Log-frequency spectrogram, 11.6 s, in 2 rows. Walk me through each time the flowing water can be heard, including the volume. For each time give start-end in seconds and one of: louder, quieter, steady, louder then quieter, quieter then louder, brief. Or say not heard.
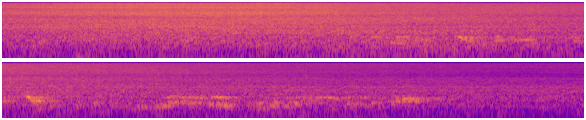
0.0-11.6 quieter.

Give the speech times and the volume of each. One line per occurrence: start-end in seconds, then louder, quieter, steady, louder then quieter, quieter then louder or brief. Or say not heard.
not heard.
